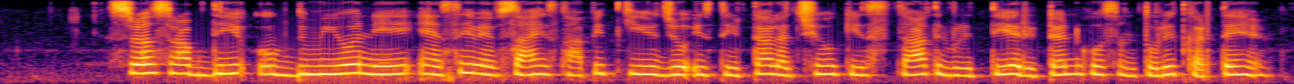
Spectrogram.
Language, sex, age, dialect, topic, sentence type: Hindi, female, 18-24, Kanauji Braj Bhasha, banking, statement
